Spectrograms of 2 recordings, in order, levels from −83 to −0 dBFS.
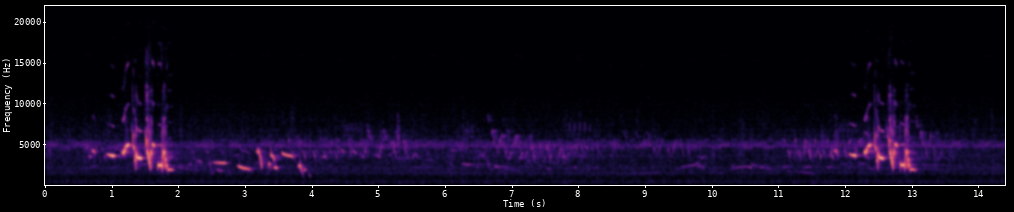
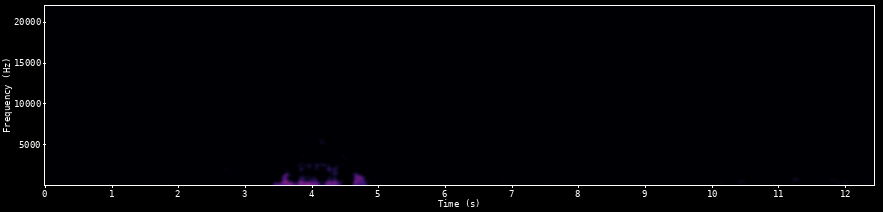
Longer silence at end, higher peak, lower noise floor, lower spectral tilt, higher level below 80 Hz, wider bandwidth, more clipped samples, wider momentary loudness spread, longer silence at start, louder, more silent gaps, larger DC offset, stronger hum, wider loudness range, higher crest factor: first, 1.35 s vs 0.4 s; first, -2 dBFS vs -40 dBFS; second, -58 dBFS vs under -90 dBFS; second, 7.5 dB/octave vs -6.5 dB/octave; about the same, under -90 dBFS vs under -90 dBFS; first, 16.5 kHz vs 5.8 kHz; neither; first, 24 LU vs 5 LU; second, 0.7 s vs 2.65 s; first, -16 LUFS vs -57 LUFS; neither; neither; neither; first, 15 LU vs 6 LU; about the same, 24 dB vs 24 dB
